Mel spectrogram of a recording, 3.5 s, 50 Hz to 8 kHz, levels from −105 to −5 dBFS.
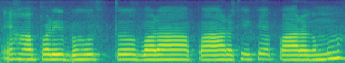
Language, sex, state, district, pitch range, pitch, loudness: Maithili, female, Bihar, Begusarai, 225-235 Hz, 230 Hz, -14 LUFS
